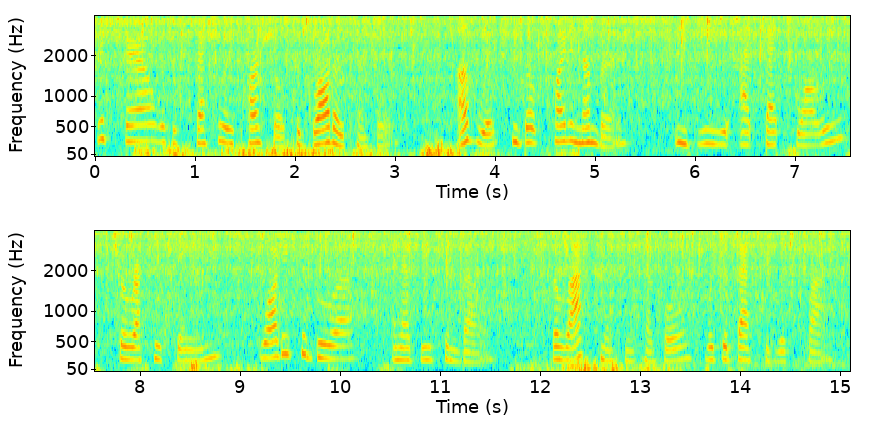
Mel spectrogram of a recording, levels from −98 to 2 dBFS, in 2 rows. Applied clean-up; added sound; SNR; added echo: none; Thunder; -1 dB; none.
